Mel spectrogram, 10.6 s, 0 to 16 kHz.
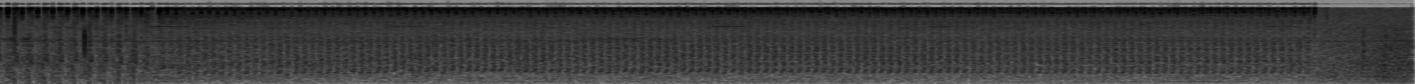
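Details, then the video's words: A grasshopper chirps in the evening (8:16 PM, 24 August 2015), a steady, hissing high-pitched buzz of rapid pulses that stops abruptly. "Grasshopper Chirping"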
